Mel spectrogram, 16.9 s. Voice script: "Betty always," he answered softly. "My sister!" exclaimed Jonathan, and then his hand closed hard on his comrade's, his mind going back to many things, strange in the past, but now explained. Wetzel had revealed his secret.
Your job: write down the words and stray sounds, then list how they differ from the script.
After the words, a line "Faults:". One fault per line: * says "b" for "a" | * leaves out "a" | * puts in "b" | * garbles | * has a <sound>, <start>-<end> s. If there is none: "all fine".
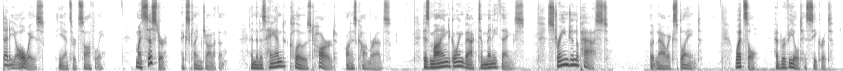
"Daddy always," he answered softly. "My sister!" exclaimed Jonathan, and then his hand closed hard on his comrade's, his mind going back to many things, strange in the past, but now explained. Wetzel had revealed his secret.
Faults:
* says "Daddy" for "Betty"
